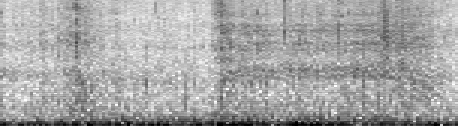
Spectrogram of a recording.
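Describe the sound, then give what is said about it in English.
Strong gusting coastal wind, picking up near the tip of a beach fishing spot, buffets the microphone with a continuous low, rumbling roar. It stays steady throughout, with brief rises in intensity and no speech. “as you might hear i'm now getting closer to the tip where the wind is picking up here uh, and uh, that's what i want unfortunately it's from it's from my wrong side, so to say.”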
